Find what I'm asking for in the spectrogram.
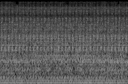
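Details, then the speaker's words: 2014 Ford Escape 1.6L, first start-up after head gasket replacement: smooth, even idle with steady low hum, no knocks or ticks; sounds quieter and a whole lot better than before, healthy. "That's so weird. A whole lot better. I didn't hear it when it was sick, but it sounds good now. Sounds fine now."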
